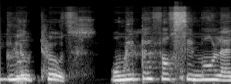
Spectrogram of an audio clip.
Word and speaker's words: Bluetooth: On dit Bluetooth.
